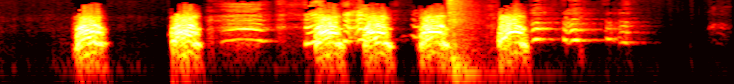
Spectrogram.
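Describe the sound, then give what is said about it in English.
A caller from Hazelbrook imitates a dog with a series of about six sharp, loud barks, a couple of them doubled, followed by short whiny yelps that trail off. There is no other talk. “Okay, I've got a dog bark for you, boys.”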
